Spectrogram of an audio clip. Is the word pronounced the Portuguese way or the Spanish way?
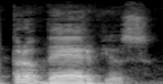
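Spanish. It is pronounced with Spanish sounds. The speaker calls it right. "é provérbios"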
